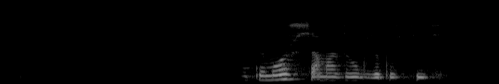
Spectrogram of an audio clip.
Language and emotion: Russian, neutral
